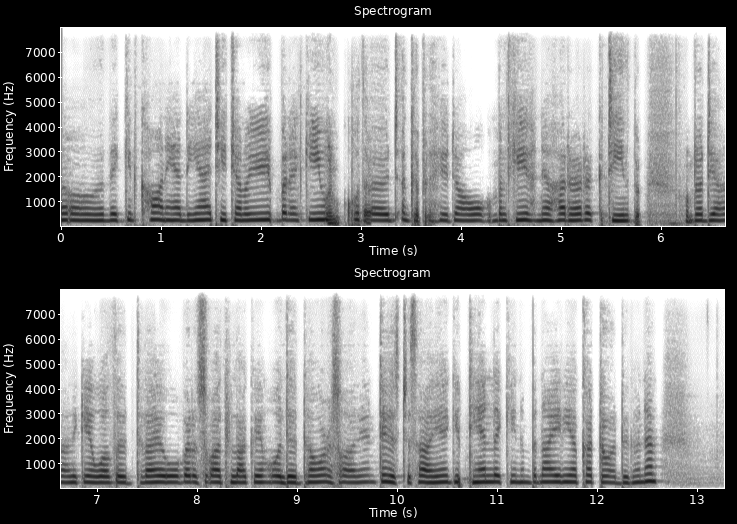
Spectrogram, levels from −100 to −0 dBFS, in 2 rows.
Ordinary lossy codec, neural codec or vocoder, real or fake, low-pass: none; codec, 16 kHz, 0.5 kbps, X-Codec, WavLM features, trained on Multilingual LibriSpeech; fake; none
